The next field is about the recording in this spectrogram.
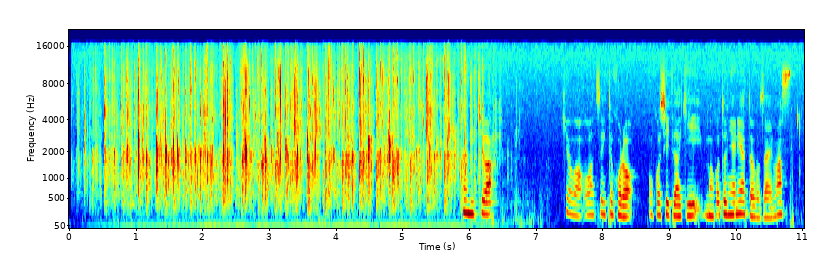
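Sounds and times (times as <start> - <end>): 
audience applause welcoming speakers: 0.0 - 6.6
speech: 5.9 - 6.5, 7.4 - 11.0.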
